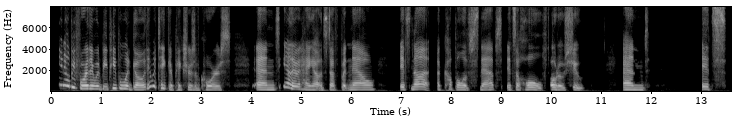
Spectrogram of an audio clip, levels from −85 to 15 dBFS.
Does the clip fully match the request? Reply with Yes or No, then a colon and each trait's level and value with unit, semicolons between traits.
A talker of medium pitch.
No: high, 200 Hz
